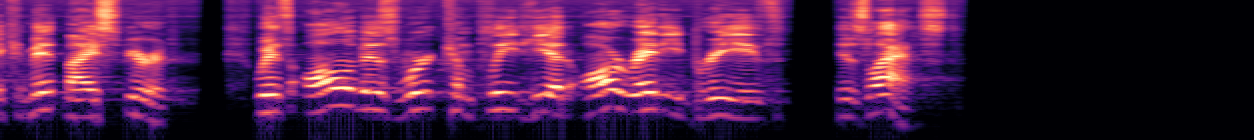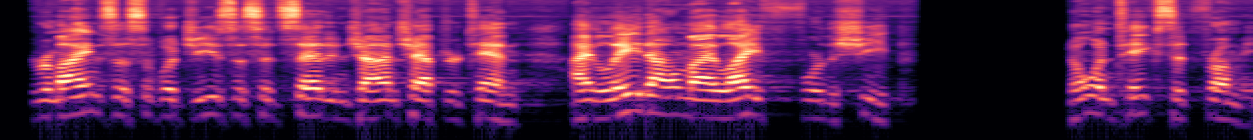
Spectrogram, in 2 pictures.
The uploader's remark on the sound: Bethany, Appleton, WI. Preached this sermon at Bethany's Easter Sunday worship on April 9, 2023.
